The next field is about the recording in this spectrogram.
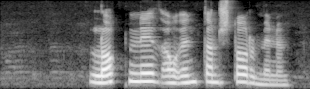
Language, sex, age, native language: Icelandic, female, 60-69, Icelandic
